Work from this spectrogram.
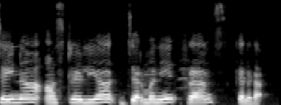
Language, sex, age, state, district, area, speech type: Telugu, female, 45-60, Andhra Pradesh, Chittoor, rural, spontaneous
